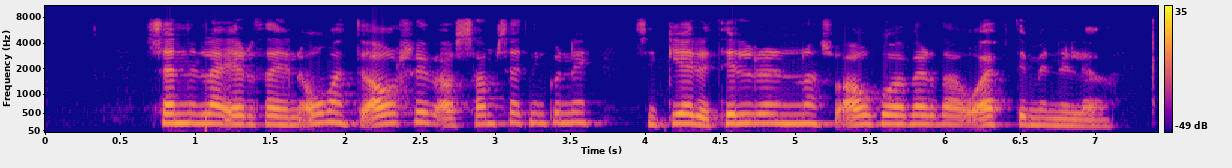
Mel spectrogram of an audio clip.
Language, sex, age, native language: Icelandic, female, 50-59, Icelandic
